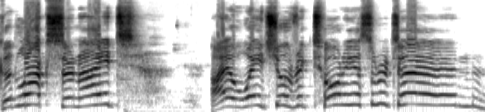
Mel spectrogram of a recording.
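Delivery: ringing, loud, very high call-out. As the knight proceeds on foot, Smeggy calls after him: Smeggy's loud call. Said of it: "Smeggy loudly goes".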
